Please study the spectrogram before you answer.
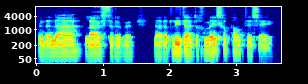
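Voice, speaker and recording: A man reading a children's Bible story in a lively storytelling manner for a meditation program. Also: on the low side, moderate pace.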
